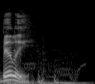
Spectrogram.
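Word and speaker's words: Willy: You know, then we got Willie, pronounced Billy, Hernan Gomez, who, again, he's a young player.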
